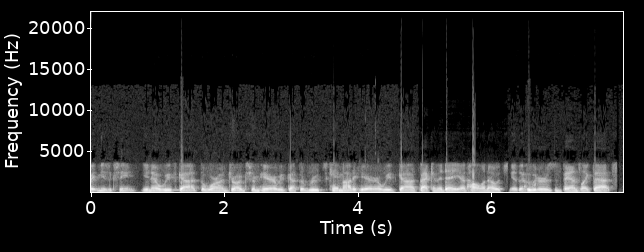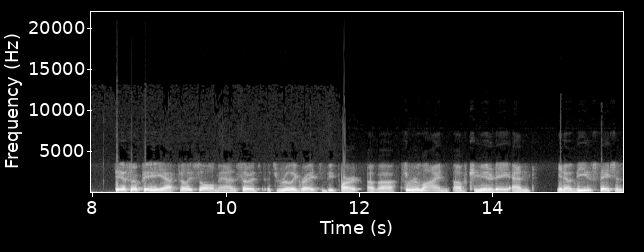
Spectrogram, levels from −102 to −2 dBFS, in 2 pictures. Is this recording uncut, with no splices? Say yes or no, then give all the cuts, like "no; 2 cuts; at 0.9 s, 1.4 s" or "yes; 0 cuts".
no; 5 cuts; at 4.9 s, 6.2 s, 7.8 s, 10.5 s, 12.6 s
